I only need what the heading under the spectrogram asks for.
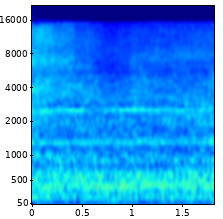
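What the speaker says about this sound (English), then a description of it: "that's how you manually turn on the vacuum" A constant broadband rushing roar of an engraving machine's vacuum running steadily, with no breaks or voices over the short stretch.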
